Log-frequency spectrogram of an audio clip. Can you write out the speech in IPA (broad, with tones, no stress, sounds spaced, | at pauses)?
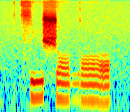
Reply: t͡s i˨ ʃ ɔ˨ ɡ ɔ˨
